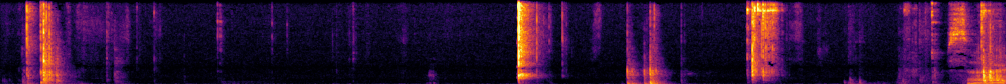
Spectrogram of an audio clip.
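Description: Cutters snipping through craft wire for a wired toy's armature: a sharp metallic click about five seconds in and a second, shorter click about two seconds later, with the wire knocking and rattling lightly as it is handled.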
